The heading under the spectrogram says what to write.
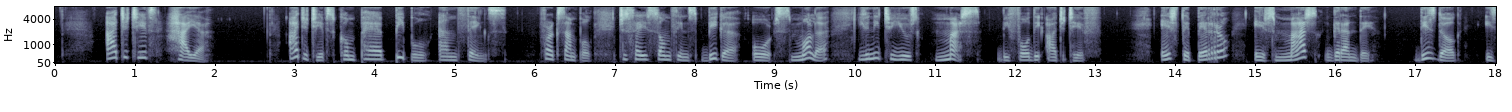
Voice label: female, Spanish Castilian, English with Spanish accent educational; bbc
